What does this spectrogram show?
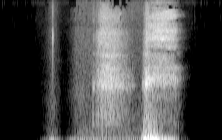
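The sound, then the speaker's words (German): A loud breath into the microphone: a brief click, then a long breathy exhale ending in a heavier, louder puff, with no talking. “Und ich konnte dich atmen hören und das stört.”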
